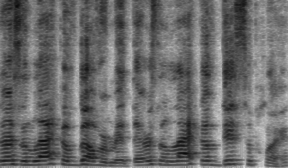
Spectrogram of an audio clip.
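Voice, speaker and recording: A woman speaks at a moderate pace in an animated tone, her raised, projected voice bright and sharp. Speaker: spiritual talk livestreamer. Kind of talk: livestream talk. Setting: live stream. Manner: loud.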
